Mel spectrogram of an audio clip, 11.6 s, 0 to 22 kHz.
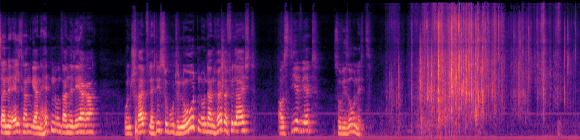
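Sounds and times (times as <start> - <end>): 
speech: 0.0 - 7.5
crinkly material being stuffed into a pot: 7.7 - 11.6.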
